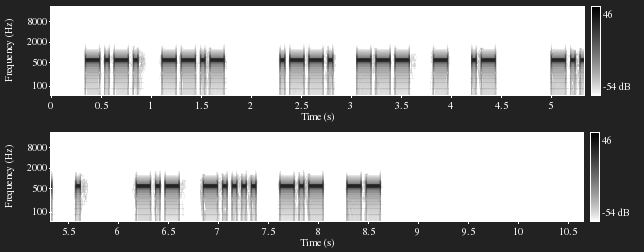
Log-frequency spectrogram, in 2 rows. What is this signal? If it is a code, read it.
Morse code, heard as a keyed tone, about 25 wpm, spaced as for 20 wpm, 600 Hz. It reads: CQ POTA DE K6KM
